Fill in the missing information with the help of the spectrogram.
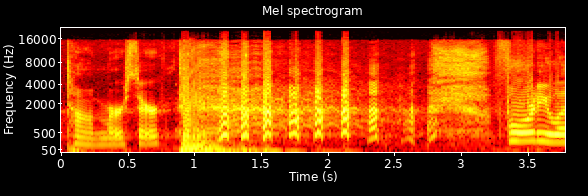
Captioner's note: laughter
